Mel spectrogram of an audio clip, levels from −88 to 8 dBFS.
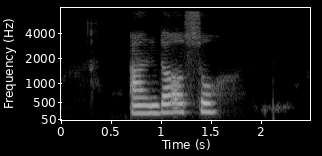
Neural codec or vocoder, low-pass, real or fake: codec, 16 kHz, 1 kbps, X-Codec, HuBERT features, trained on LibriSpeech; 7.2 kHz; fake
